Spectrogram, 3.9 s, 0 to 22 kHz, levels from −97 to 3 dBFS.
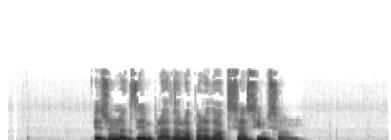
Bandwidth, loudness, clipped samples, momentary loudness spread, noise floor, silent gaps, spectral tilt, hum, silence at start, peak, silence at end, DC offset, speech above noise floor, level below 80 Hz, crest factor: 11.5 kHz; -19 LUFS; under 0.1%; 6 LU; -73 dBFS; none; -5 dB/octave; none; 0.95 s; -6 dBFS; 0.95 s; under 0.1%; 55 dB; -70 dBFS; 16 dB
